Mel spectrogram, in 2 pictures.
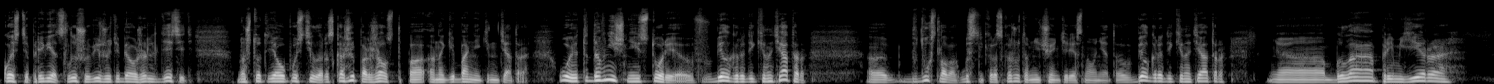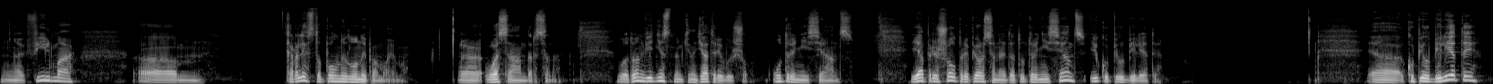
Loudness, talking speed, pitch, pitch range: -22 LUFS, 145 wpm, 130 Hz, 110-150 Hz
